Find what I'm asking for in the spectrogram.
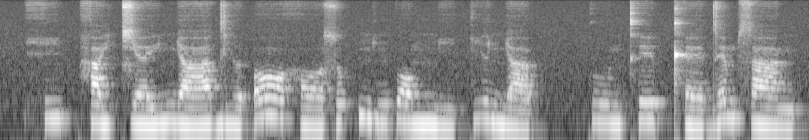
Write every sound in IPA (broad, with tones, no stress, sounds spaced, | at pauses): h iː˧˥ p̚ h a˩˧ j t͡ɕ ɛː˩˧ j ɲ aː˩˧ d i˩ ə̯ ʔ ɔː˥˨ h ɔː˩ s o˧˥ k̚ ɲ e˧˥ ŋ p ɔː˧ m ɲ iː˩ k i˥˨ ə̯ ɲ aː˧˩ p̚ | k uː˧˩ n kʰ eː˧˥ p̚ kʰ ɛː˩ d ɛː˥˨ m s aː˧˩ ŋ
